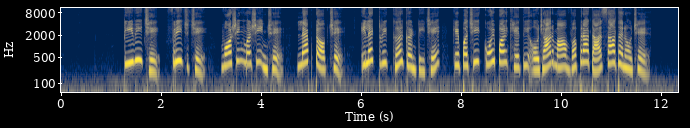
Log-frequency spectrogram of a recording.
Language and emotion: Gujarati, neutral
